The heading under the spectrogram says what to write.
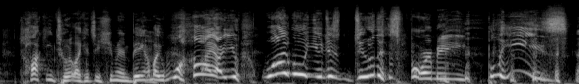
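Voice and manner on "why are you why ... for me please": mock very high, slow, drawn-out frantic yell. Retelling pleading with his computer in his office, retelling yelling at it. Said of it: "I'm yelling at the computer".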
